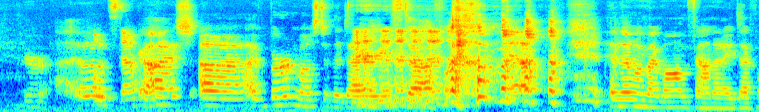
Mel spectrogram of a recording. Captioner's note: laughs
